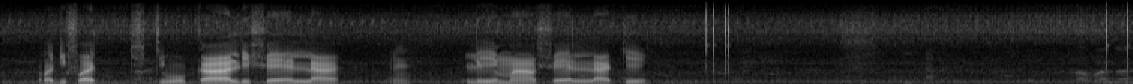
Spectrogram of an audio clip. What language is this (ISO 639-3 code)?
sot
